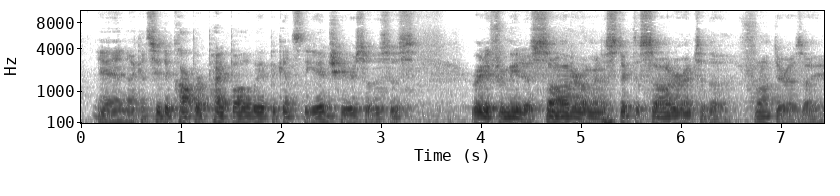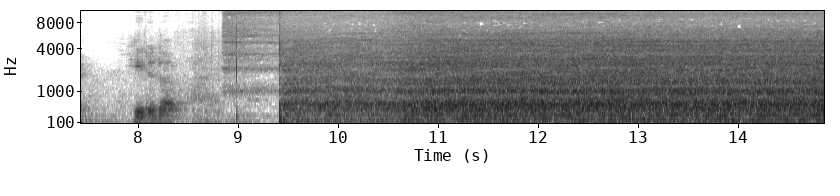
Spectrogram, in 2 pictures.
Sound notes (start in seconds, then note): 8.8 welding torch blows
